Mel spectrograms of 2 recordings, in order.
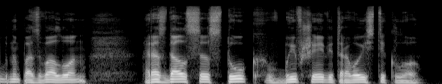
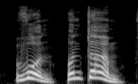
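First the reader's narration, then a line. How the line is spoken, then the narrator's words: Sharp cry. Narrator (Russian): вскрикнула Диба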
